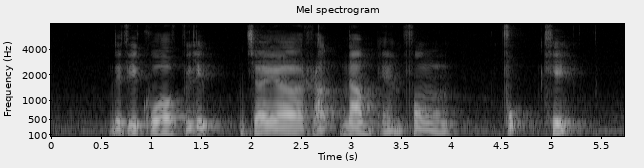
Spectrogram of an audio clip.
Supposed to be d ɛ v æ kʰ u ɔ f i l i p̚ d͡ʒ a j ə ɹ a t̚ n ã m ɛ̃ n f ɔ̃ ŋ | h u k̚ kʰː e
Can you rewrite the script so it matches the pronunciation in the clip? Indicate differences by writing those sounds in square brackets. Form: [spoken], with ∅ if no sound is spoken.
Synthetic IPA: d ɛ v [i] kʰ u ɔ f i l i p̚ d͡ʒ a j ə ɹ a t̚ n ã m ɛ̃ n f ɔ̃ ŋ | [f] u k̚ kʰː e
